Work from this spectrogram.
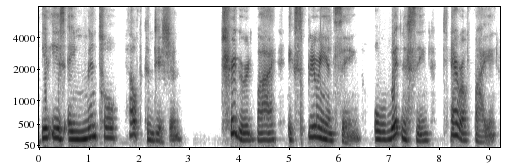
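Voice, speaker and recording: Very slow-talking elderly woman, mellow voice. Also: lowish voice. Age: 80s. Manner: deliberate, with dramatic pauses between short phrases. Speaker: podcast host. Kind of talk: personal testimony storytelling to listeners.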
